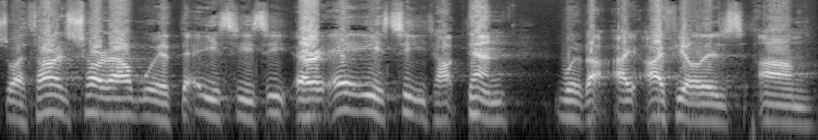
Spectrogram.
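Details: Adult man with ataxia who says his ataxia causes slurring and poor speech; ataxic dysarthria.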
